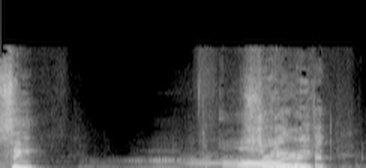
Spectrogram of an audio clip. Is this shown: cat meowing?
yes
